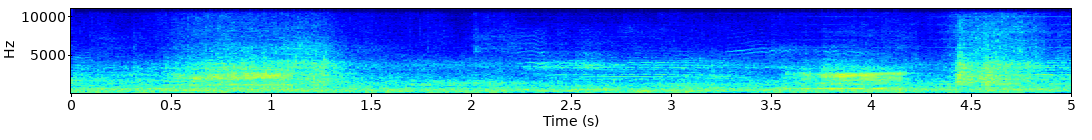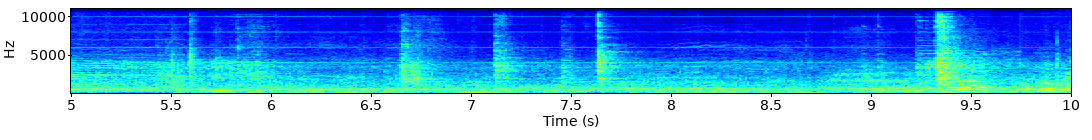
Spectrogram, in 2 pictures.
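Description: Sheep bleating a few times, in wavering calls about a second in and again near the middle, over the steady murmur of voices in a large hall. A few sharp clicks follow later on.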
